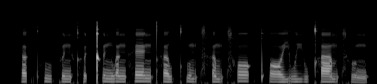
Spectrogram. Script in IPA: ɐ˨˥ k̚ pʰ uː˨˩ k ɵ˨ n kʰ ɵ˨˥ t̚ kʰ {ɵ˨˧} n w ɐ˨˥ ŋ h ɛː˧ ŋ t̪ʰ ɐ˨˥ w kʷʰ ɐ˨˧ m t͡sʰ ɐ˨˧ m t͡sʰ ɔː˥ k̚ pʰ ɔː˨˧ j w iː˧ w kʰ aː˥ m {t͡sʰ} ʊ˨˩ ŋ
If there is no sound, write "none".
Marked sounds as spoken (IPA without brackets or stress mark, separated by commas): ɵ˨˧, t͡sʰ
